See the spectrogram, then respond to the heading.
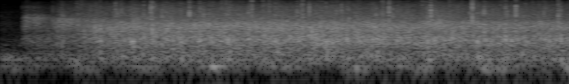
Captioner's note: audience applauding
